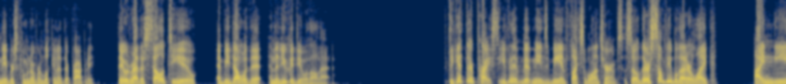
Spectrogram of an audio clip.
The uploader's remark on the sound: This was a live class recorded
